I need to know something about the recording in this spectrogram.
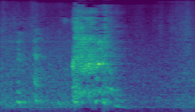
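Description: A person coughing: a few short sounds from the throat, then one loud cough about a second in.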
